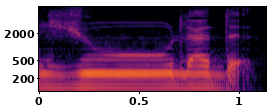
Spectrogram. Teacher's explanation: واؤ کے اوپر جزم ہے اور اس سے پہلے پیش ہے تو واؤ مدہ ہوگا، اس کو تھوڑا سا ایک الف کے برابر کھڑا، ایک الف کے برابر اس کو لمبا کرنا ہے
